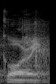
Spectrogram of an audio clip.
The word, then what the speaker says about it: Goring: Goring is the correct pronunciation.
